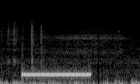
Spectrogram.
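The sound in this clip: A telephone number being dialed, heard as a single steady keypad tone lasting under a second over a faint, low background rumble.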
